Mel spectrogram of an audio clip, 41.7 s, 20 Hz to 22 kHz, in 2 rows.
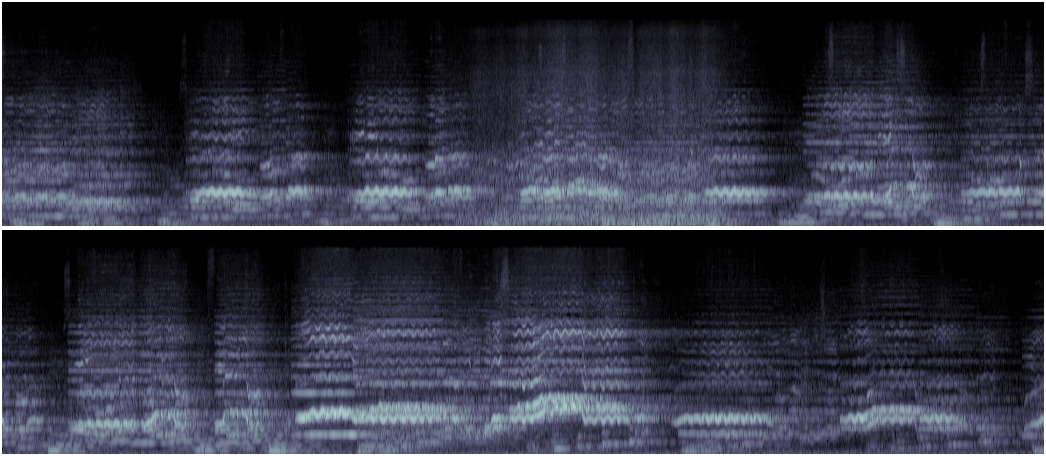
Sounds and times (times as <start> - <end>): Opera: 0.0 - 41.6.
